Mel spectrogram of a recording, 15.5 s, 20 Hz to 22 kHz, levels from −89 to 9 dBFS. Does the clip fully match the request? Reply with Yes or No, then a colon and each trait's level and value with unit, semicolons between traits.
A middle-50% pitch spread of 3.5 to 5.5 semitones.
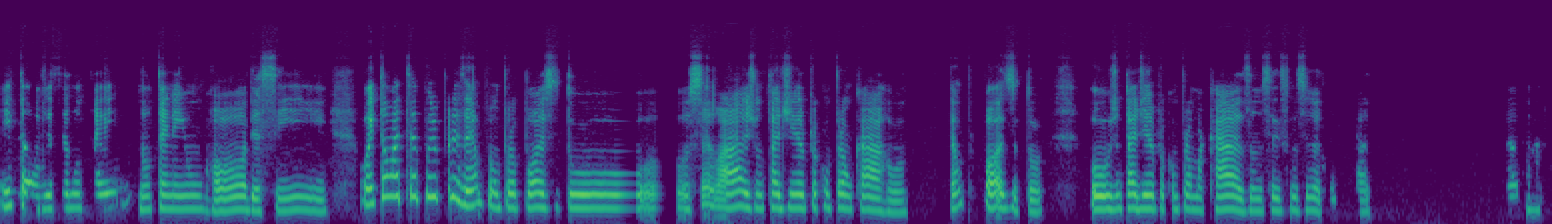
No: narrow, 2.6 semitones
